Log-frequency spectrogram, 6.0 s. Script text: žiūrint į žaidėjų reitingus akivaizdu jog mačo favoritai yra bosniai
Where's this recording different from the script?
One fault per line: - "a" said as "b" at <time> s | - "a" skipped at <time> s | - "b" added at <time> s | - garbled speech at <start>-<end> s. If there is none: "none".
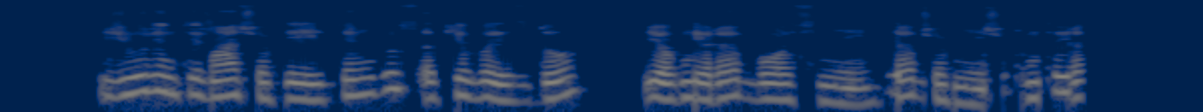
- "žaidėjų" said as "mačo" at 1.1 s
- "mačo favoritai" skipped at 3.5 s
- garbled speech at 4.4-5.4 s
